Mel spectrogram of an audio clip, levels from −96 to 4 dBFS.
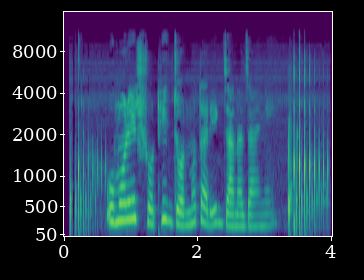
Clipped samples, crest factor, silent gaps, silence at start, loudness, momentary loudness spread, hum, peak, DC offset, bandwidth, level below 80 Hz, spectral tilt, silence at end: under 0.1%; 24 dB; none; 0.1 s; -24 LUFS; 14 LU; none; 0 dBFS; under 0.1%; 11.5 kHz; -66 dBFS; -4 dB/octave; 0.3 s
